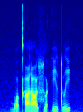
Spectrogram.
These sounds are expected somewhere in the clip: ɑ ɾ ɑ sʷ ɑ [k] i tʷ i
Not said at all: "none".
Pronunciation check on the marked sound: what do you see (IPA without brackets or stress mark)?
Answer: k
